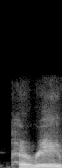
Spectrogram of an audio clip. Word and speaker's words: Paris: official Netflix Twitter says is supposed to be pronounced Emily in Paris, so that way Paris rhymes with Emily.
